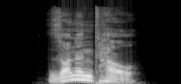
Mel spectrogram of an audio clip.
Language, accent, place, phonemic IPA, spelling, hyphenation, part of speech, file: German, Germany, Berlin, /ˈzɔnənˌtaʊ̯/, Sonnentau, Son‧nen‧tau, noun, De-Sonnentau.ogg
- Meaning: sundew (group of insectivorous plants)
